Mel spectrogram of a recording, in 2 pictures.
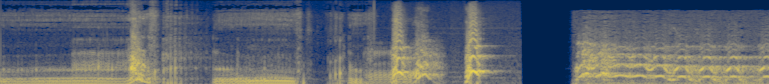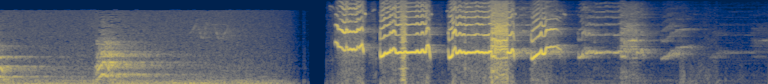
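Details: Dogs barking: a loud, varied run of short harmonic barks and growl-like bursts, broken by a brief gap, then a closing series of sharp, high-pitched barks repeated about every half second.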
